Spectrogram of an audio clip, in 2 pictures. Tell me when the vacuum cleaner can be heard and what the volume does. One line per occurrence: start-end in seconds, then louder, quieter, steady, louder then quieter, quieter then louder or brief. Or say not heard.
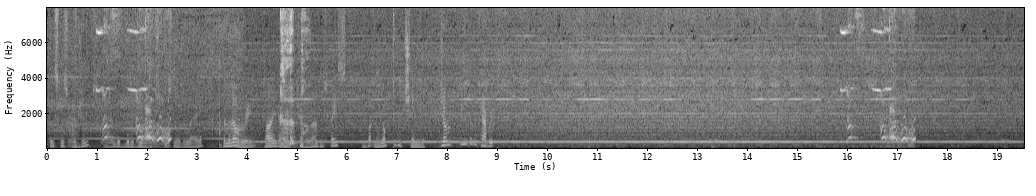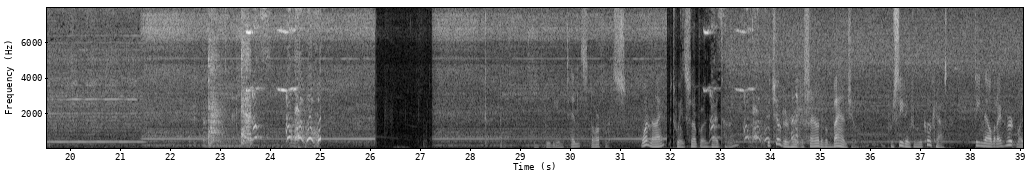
0.0-39.0 louder then quieter.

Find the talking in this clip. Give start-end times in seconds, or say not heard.
0.0-8.9, 29.2-39.0.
